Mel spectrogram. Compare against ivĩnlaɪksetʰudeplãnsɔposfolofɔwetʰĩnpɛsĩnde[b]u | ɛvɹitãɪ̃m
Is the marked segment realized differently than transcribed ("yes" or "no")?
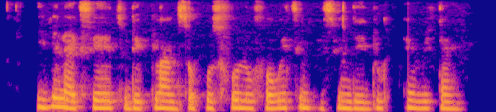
yes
